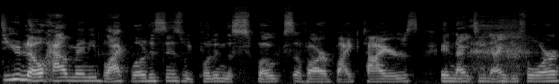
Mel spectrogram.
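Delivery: ordinary talk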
